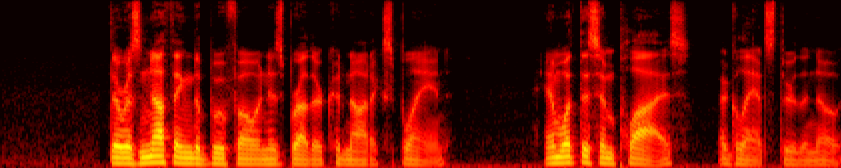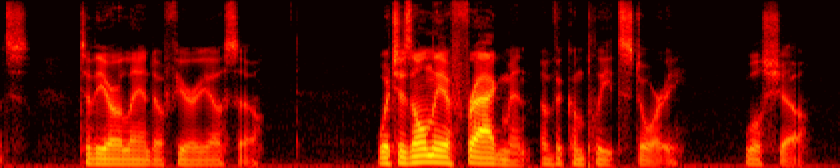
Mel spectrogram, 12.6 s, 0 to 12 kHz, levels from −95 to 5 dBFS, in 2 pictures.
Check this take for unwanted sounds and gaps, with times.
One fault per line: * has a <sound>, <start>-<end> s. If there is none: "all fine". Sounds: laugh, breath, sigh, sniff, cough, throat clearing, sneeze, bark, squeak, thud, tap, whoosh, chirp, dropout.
all fine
